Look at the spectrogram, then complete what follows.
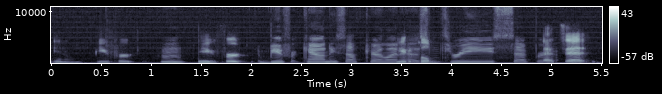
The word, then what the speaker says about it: Beaufort: there's a lot of uh paranormal activity in beaufort south carolina yeah so the full moon that just brings it out more sharply i gotta look it up now i'm b-e-a-u most places pronounce it beaufort okay but and if you're there it's called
